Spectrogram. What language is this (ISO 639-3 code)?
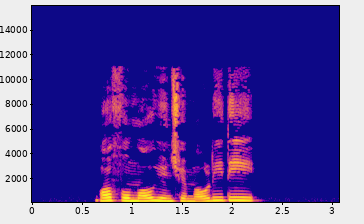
yue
